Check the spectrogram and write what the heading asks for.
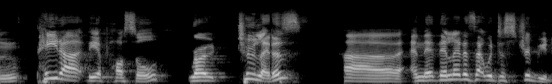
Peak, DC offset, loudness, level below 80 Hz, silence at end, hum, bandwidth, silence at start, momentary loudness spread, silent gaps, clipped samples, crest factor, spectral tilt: -2 dBFS; under 0.1%; -21 LUFS; -54 dBFS; 0 s; none; 14 kHz; 0 s; 9 LU; 1.77-1.86 s, 3.12-3.36 s; under 0.1%; 20 dB; -3.5 dB/octave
